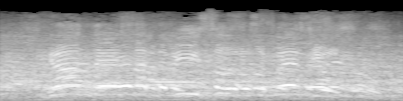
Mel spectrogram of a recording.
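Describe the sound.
An enraged crowd of many voices shouting and yelling over one another, loud and continuous, with raised, agitated cries rising and falling throughout.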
